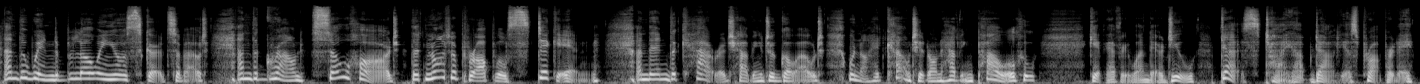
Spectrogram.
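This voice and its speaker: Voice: mid-range voice, big pitch swings, normal speed, creaky, husky, no room sound, studio quality, pitched above the performer's own voice, full character voice. A reader voicing a cross, flustered middle-class English matron who fusses in breathless exclamations, for an audiobook. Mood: flustered, complaining.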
